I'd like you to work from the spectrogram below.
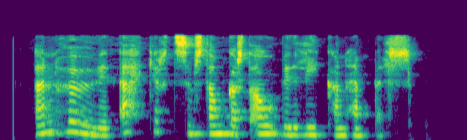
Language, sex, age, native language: Icelandic, female, 40-49, Icelandic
